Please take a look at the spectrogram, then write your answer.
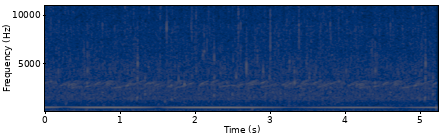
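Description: Soft, light summer rain patters steadily on trees in a forest along a path to a temple, a gentle hiss of drops with no talking, while a constant low hum drones underneath.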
